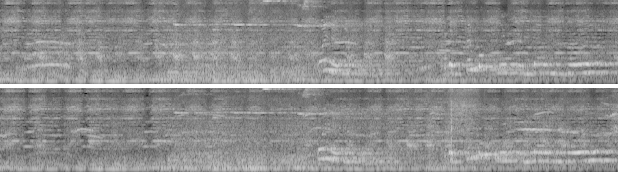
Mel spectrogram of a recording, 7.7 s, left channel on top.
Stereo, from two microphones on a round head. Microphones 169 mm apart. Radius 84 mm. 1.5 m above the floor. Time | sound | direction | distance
2.1 | a squeak | 35° left (ahead or behind) | 1.8 m
4.0 | a child speaking | 65° left (ahead or behind) | 2.0 m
